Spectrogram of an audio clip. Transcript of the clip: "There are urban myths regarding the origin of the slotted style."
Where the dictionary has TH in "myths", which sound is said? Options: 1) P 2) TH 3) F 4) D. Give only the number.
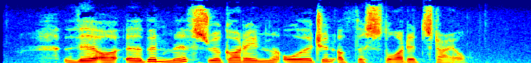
3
